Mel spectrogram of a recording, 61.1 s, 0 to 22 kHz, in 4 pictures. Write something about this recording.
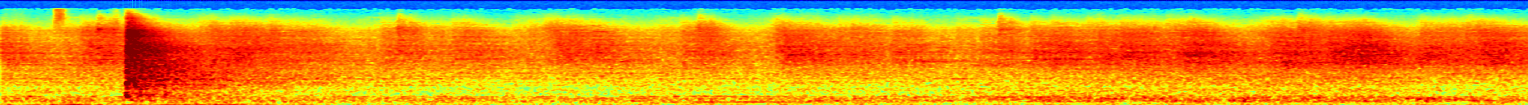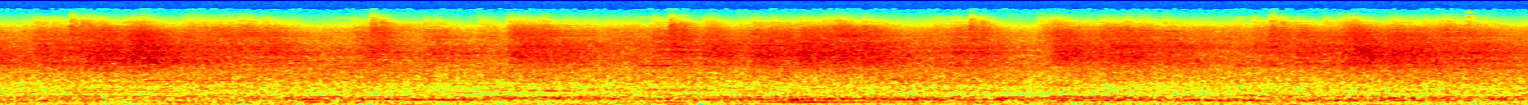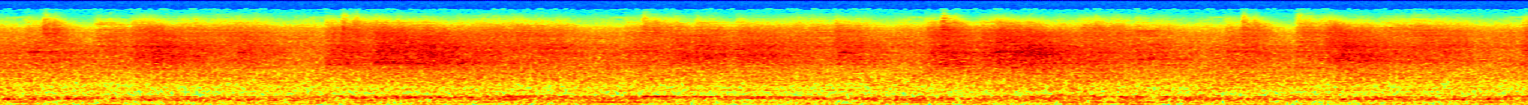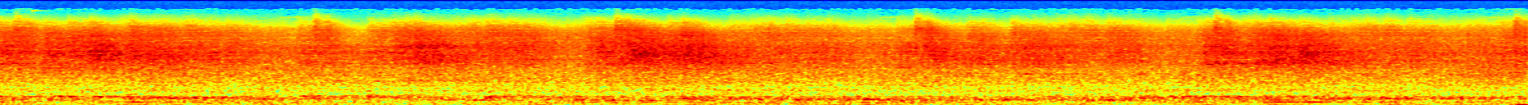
01 - Ambience reinforced concrete plant
Anbience sound of reinforced concrete plant near Moscow. Recorded on Zoom H6
ambience, industrial, machine, motor, noise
